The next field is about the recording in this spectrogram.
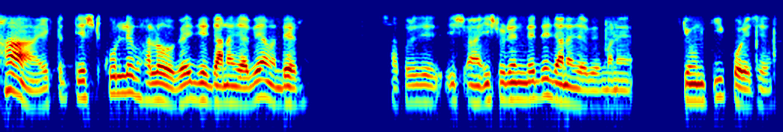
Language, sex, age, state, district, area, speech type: Bengali, male, 18-30, West Bengal, Malda, rural, conversation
